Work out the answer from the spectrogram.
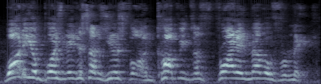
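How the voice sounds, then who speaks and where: A man voicing an irritable woman school secretary from a storybook, giving brisk orders and scolding. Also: extremely high pitch, a bit bright, slightly rough, pitched above the performer's own voice, full character voice. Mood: bossy.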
